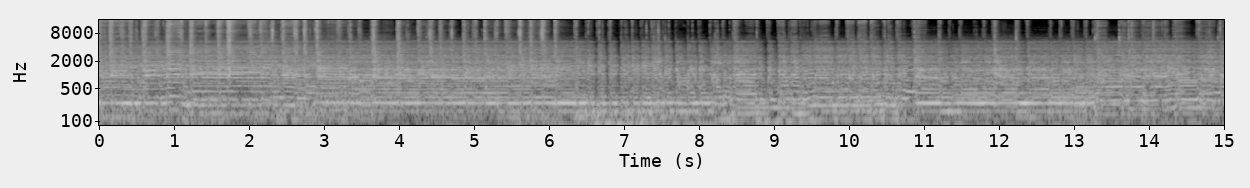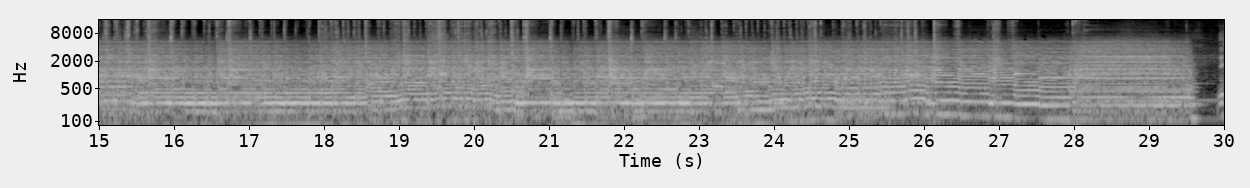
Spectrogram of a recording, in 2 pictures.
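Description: Black Swift electric guitar played through an amp's distortion on the bridge humbucker: a continuous lead line with held notes that waver in pitch, its pickup giving a dark, woolly tone. The playing stops suddenly just before the end.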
